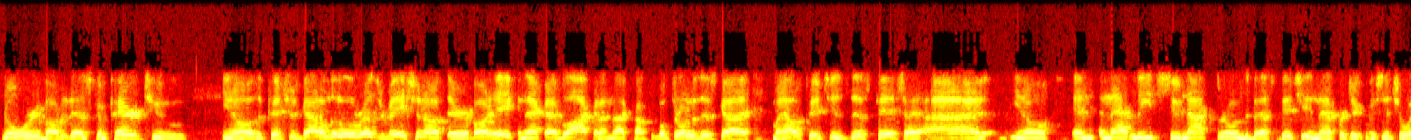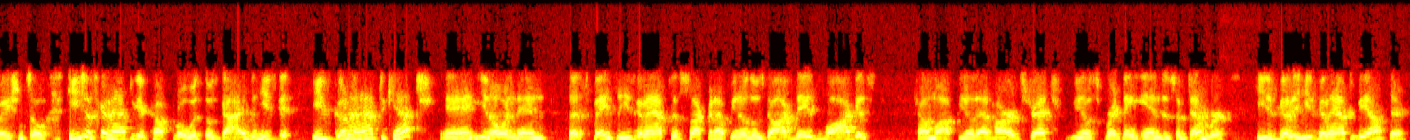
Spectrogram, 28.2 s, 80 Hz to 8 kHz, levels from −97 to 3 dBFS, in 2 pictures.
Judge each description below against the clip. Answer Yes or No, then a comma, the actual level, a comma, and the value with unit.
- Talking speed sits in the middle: No, fast, 255 wpm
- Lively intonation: No, average, 4.7 semitones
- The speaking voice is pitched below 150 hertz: Yes, medium, 140 Hz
